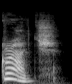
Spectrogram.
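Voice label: "grudge", British English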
